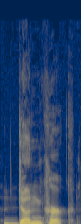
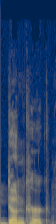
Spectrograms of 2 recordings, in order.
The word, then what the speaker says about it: Dunkirk: First of all, we gotta say, go see the movie Dunkirk. It's a great movie by Christopher Nolan. Okay, this is a noun. You can emphasize either syllable.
